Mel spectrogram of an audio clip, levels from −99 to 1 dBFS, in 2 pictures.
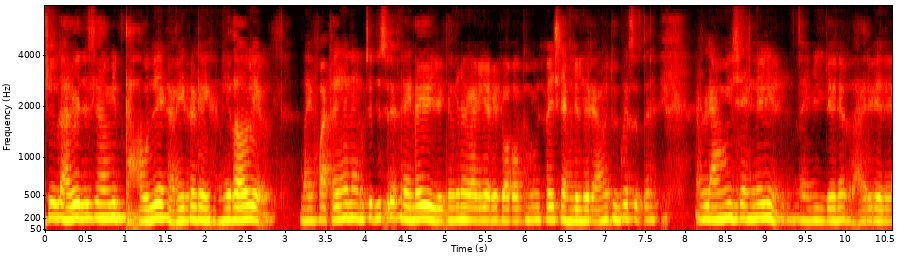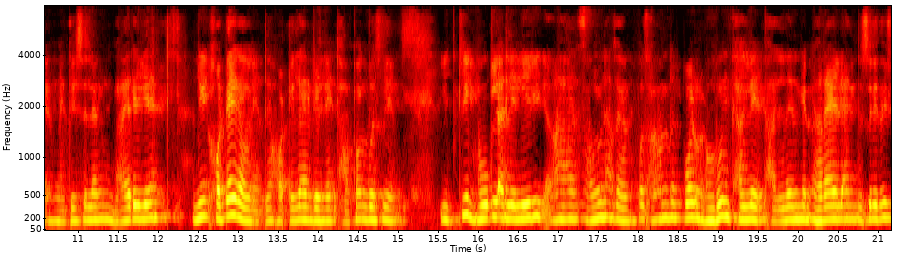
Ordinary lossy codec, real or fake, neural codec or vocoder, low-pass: none; fake; codec, 16 kHz, 1 kbps, FreqCodec, larger model; none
